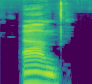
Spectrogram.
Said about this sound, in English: Yeah, I heard you clicking your lips. I heard you smacking them lips, boy.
